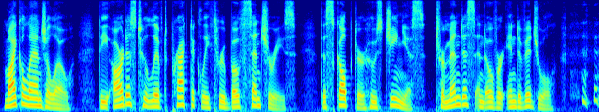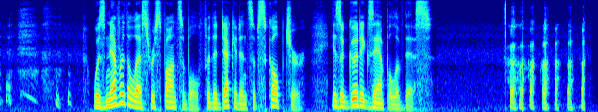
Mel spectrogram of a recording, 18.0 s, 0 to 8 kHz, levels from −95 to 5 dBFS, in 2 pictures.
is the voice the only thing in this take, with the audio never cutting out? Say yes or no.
no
